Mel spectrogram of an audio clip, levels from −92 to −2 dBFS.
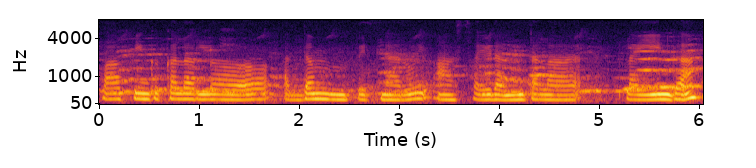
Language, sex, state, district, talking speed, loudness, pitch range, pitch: Telugu, female, Andhra Pradesh, Sri Satya Sai, 110 wpm, -16 LUFS, 170-195 Hz, 180 Hz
